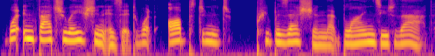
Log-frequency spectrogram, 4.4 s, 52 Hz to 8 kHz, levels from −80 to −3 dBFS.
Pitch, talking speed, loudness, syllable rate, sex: 185 Hz, 165 wpm, -18 LUFS, 5.5 syllables/s, female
